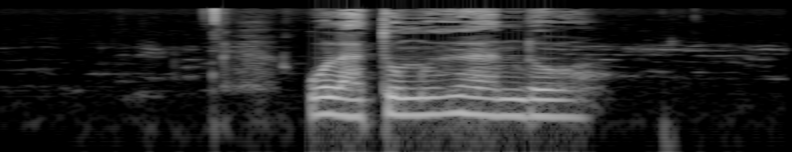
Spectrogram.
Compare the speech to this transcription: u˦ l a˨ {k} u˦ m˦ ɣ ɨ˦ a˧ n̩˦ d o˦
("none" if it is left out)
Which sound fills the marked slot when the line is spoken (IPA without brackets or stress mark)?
t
